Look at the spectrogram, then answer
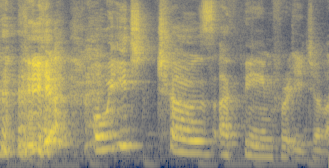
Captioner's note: laughing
